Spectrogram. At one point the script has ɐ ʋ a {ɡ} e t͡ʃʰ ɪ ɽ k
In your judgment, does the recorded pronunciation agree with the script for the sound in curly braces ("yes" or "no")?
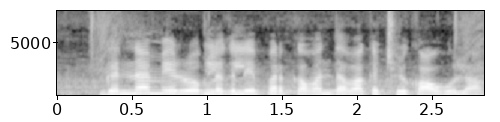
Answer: no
